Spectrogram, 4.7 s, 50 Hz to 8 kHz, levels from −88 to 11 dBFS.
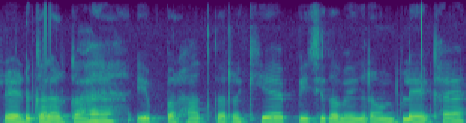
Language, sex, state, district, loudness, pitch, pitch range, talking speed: Hindi, female, Rajasthan, Jaipur, -17 LUFS, 195 Hz, 190-210 Hz, 195 wpm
